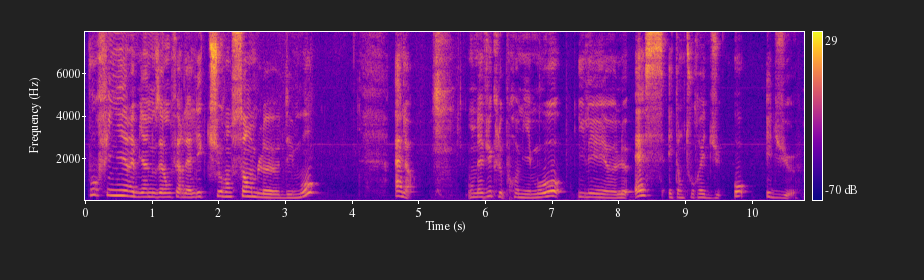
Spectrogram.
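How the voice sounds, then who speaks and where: A woman teaching children to read, talking at a very slow, careful pace. Her voice is low and mellow, and she patiently sounds out each letter and syllable. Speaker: reading teacher. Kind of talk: slow phonics lesson.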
